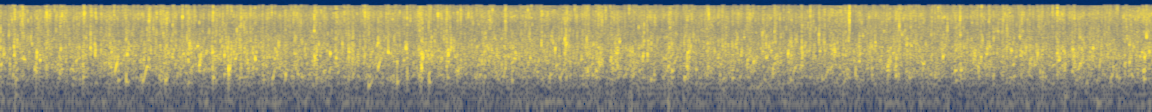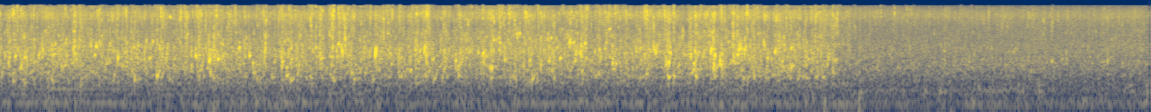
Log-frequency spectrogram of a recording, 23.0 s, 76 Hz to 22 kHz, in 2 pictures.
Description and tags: Field recording of a river in Norway. Taken with a zoom h4 recorder.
